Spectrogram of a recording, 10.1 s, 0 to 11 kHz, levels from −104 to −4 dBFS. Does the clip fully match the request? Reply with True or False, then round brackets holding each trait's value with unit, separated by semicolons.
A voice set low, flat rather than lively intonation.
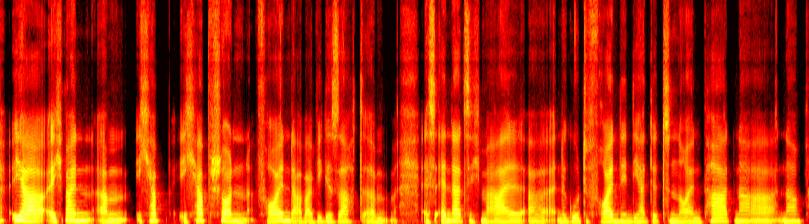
False (175 Hz; 2.3 semitones)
